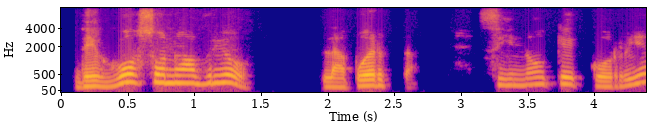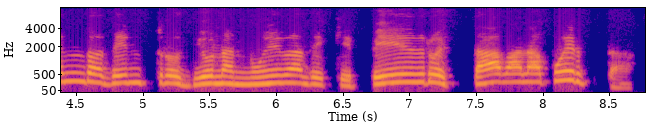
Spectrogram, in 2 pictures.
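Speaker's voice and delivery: high, slow, projected Bible reading; drawn-out pulpit emphasis; emphatic scripture reading. Acted. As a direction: proclaim the verse, stretching the key words. Reads scripture aloud to congregation.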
